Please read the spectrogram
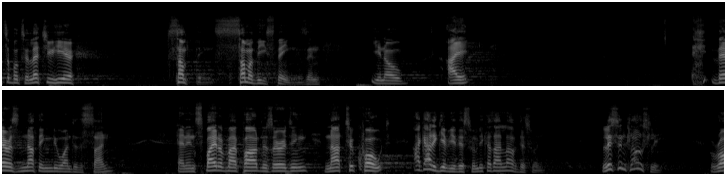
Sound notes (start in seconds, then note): none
